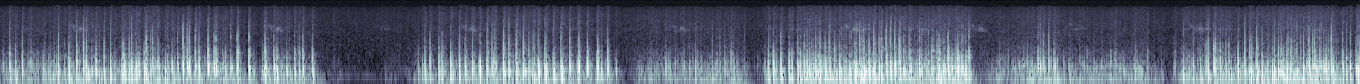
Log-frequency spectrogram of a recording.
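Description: Both hands scratch the weave of a soft-filled green woven fabric cushion with blue-painted nails. The result is dense, rapid, muffled scratching with a low, rumbling tone. It comes in bursts separated by brief near-silent pauses.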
